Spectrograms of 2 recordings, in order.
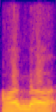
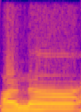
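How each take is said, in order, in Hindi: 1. आख़िरी स्वर छोटा और जल्दी बोला जाता है। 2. आख़िरी स्वर को खींचकर लंबा बोला जाता है। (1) "जल्दी पढ़ेंगे" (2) "ऐसे खींच के नहीं बोलेंगे"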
